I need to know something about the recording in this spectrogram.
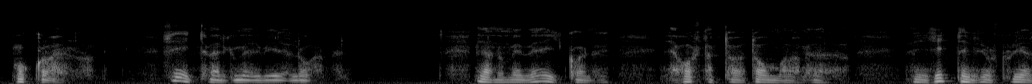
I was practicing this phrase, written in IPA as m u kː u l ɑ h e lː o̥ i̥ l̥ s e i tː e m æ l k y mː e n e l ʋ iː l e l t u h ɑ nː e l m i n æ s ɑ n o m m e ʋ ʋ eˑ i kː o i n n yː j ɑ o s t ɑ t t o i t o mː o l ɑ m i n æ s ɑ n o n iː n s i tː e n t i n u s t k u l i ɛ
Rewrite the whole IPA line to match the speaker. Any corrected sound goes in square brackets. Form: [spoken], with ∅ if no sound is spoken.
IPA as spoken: m u kː u l ɑ h e [rː] o̥ i̥ l̥ s e i tː e m æ l k y mː e n e l ʋ iː l e l t u h ɑ nː e l m i n æ s ɑ n o m m e ʋ ʋ eˑ i kː o i n n yː j ɑ o s t ɑ t t o i t o mː o l ɑ m i n æ s ɑ n o n iː n s i tː e n [s] i n u s t [t] u l i ɛ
